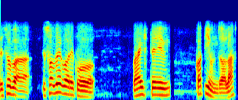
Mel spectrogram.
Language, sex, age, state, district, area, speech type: Nepali, male, 45-60, West Bengal, Darjeeling, rural, conversation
